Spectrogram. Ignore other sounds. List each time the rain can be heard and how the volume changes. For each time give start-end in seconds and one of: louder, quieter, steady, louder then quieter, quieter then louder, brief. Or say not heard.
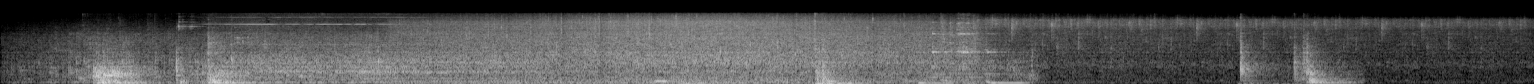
0.0-15.3 louder then quieter.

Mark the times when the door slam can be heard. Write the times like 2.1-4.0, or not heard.
0.9-2.7, 8.1-8.7, 12.4-13.6.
